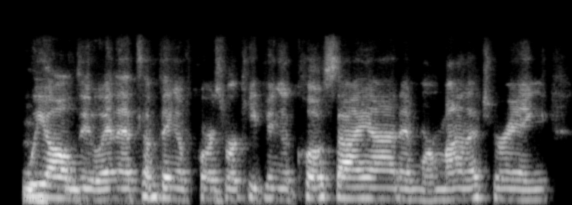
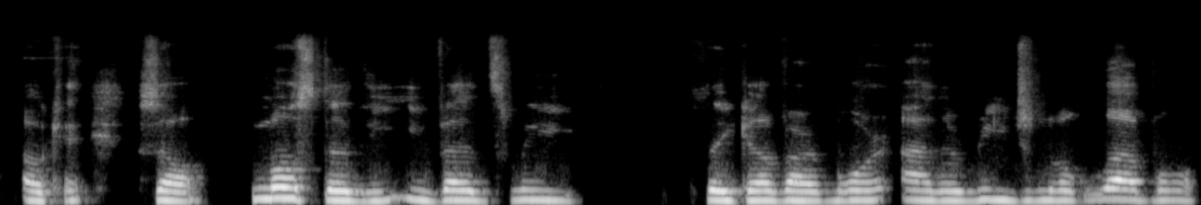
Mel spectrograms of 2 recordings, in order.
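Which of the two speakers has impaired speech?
The second: cerebral palsy; present from birth.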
